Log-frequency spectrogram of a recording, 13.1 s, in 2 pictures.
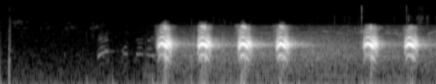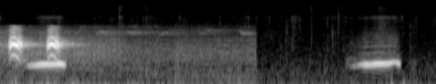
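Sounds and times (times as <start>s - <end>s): bird harsh calls: 2.4s - 10.4s.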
